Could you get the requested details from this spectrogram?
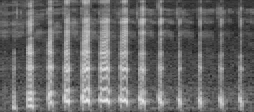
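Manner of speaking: long high-pitched giggle; giggling. Real, not acted. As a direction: giggle on in a quick string. Amused by own restaurant joke.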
